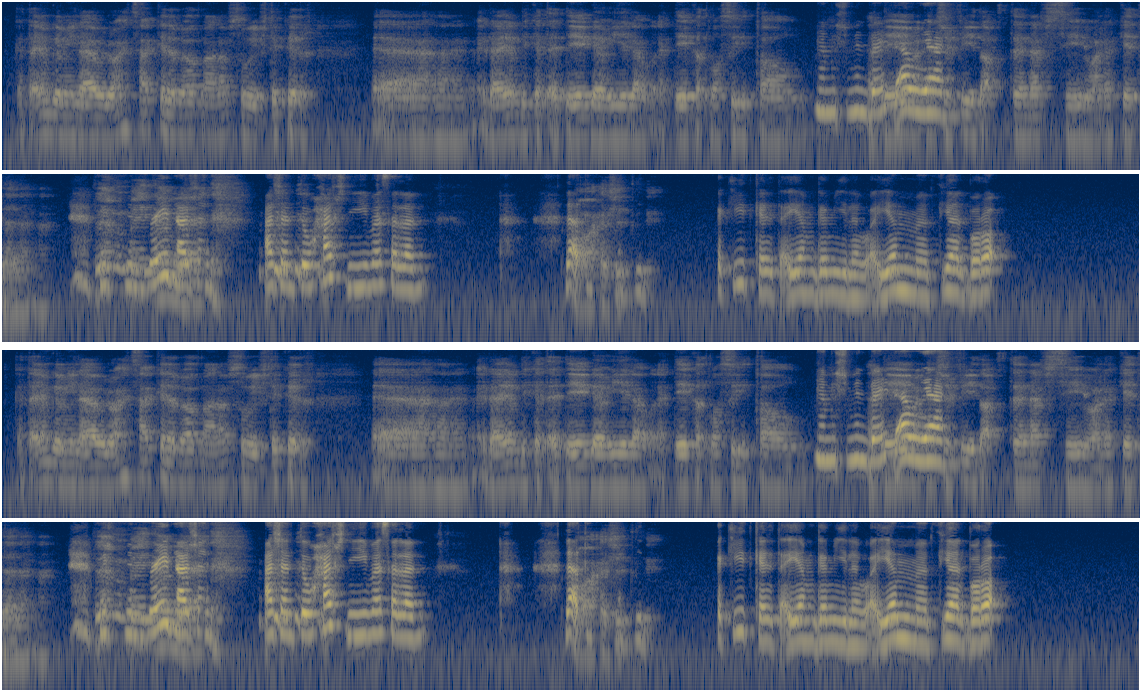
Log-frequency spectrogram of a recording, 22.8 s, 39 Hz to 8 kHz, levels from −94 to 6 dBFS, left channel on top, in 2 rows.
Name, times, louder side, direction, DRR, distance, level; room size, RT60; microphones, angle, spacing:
voice 1, 0.1-8.4 8.6-13.8 17.1-17.9, right 1 dB, 35° right, 5.3 m, -40 dB
voice 2, 8.1-9.6 12.0-13.5 14.0-15.6 16.4-17.2 17.5-17.8 18.5-21.3, right 4 dB, 65° right, 1.0 m, -28 dB
16.5 x 12.0 x 5.5 m
head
